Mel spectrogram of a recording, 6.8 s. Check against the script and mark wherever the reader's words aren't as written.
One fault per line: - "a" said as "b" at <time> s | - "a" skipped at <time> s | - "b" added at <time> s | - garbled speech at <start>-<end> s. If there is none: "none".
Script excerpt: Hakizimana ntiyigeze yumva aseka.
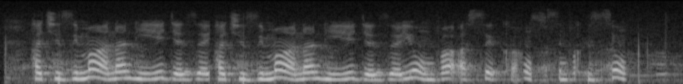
- "hakizimana ntiyigeze" added at 2.2 s
- garbled speech at 5.2-6.3 s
